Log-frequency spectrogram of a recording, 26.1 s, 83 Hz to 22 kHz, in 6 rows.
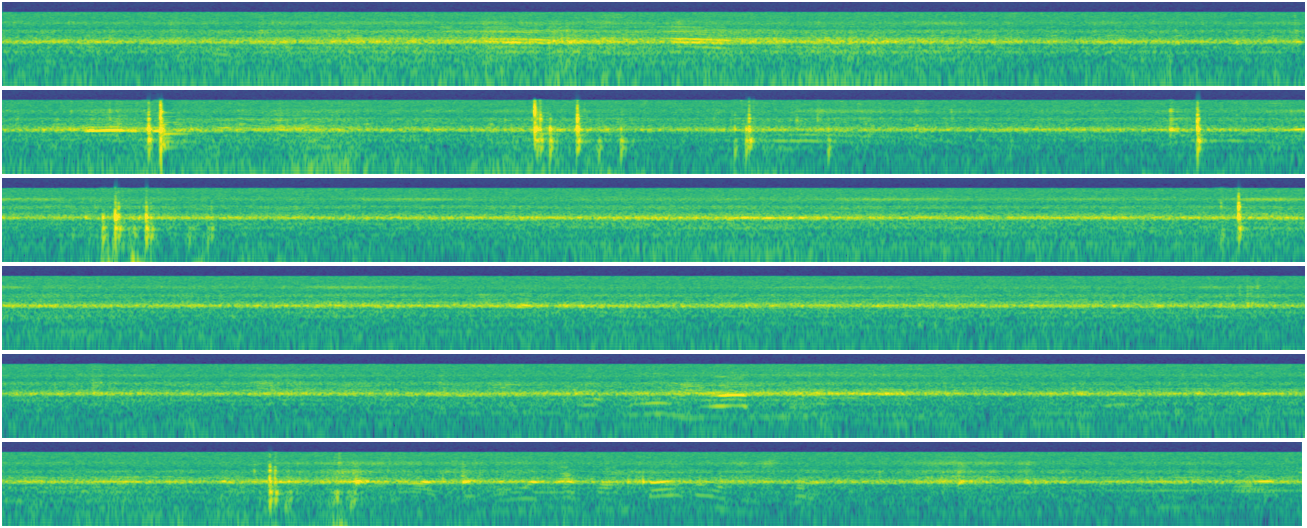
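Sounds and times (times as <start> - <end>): bicycle rolling over asphalt: 0.0 - 26.0
steady whine: 0.0 - 26.0.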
